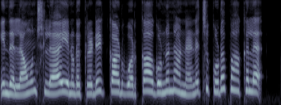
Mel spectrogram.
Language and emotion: Tamil, surprised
